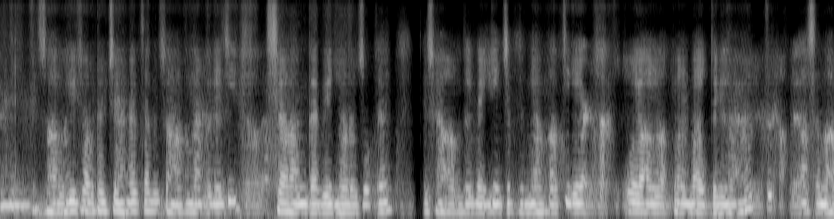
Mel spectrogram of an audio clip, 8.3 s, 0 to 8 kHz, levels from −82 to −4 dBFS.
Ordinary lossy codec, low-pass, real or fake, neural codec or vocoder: none; none; fake; codec, 16 kHz, 0.5 kbps, FreqCodec, smaller model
